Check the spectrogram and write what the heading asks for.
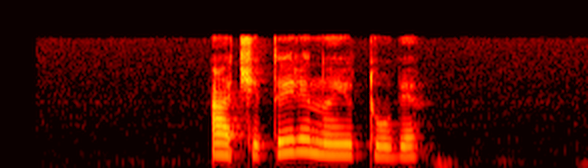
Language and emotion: Russian, neutral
